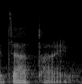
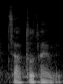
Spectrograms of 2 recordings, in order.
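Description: First: "that time" as "tha-time"; dropped T. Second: "that time" as "zatto taimu"; T pronounced. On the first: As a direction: say only one T in "that time". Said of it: "thatのTも抜けますね". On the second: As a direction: sound out "to" after "that" in "that time". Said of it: "じゃなくて". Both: Shown as a demonstration.

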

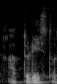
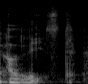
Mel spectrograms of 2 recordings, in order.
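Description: First: At least with the t of at said out; full t in at. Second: At least with no t on at; dropped t in at. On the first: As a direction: give at least a clear t. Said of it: "じゃなくて". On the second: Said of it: "atのTが抜けますね". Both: Shown as a demonstration.

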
